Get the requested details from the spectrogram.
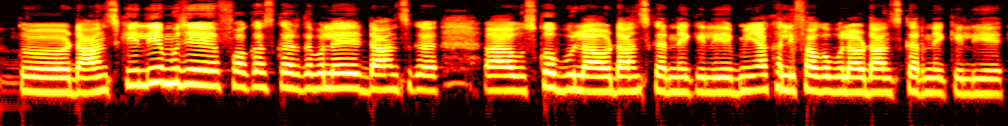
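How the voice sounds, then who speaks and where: A young woman talks through her answers with frequent fillers and restarts. Her voice sits a little high and comes out smooth and clean. The sound is dry and close, with no room around it. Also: fairly even intonation, no echo. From Bihar, India. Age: young adult. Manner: halting, many fillers and restarts. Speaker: stage dancer, interview guest. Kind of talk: casual interview answers.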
